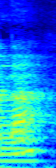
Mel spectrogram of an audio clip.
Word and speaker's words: banana: Banana. So you have to make sure you have this long vowel sound in the middle.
